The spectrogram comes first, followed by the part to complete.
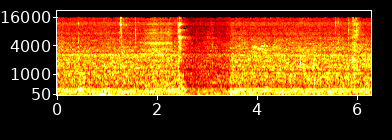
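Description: Eating at a ceramic bowl of noodle soup: a metal fork working in the bowl, with one sharp clink about two and a half seconds in, over a steady low hum.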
